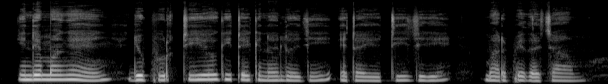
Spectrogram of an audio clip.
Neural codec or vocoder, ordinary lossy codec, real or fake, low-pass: none; none; real; none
